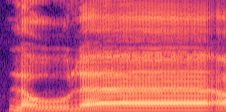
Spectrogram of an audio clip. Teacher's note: لو واولین ہے تھوڑا نرمی کے ساتھ آدھے الف کی مقدار کے برابر کھینچ کر پڑھیں گے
